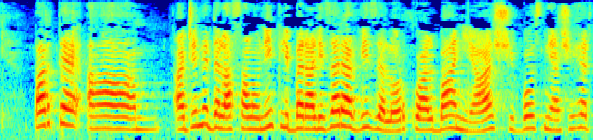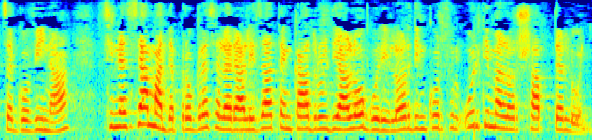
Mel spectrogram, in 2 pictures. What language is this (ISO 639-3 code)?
ron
